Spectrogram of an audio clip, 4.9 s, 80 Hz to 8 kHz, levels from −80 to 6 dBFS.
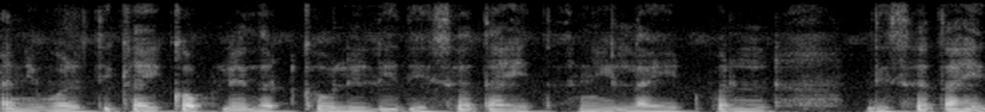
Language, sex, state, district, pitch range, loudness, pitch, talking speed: Marathi, female, Maharashtra, Sindhudurg, 140-155 Hz, -23 LUFS, 145 Hz, 145 wpm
